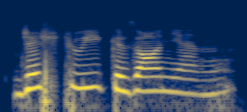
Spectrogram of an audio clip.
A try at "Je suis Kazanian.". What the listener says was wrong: Ah, oui, très bien.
